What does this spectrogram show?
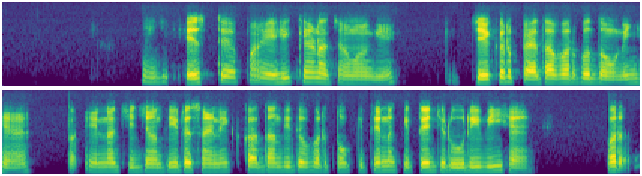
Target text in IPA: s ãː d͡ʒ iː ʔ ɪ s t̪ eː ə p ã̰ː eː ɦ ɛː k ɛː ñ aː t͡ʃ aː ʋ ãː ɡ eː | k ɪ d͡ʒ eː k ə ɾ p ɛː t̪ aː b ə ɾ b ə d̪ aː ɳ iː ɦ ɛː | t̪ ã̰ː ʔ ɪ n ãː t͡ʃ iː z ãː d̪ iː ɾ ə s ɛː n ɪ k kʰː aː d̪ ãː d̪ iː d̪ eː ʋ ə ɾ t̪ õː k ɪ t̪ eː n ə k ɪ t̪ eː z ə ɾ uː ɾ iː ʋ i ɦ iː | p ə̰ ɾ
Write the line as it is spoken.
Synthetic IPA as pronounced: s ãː d͡ʒ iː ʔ ɪ s t̪ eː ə p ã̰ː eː ɦ iː k ɛː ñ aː t͡ʃ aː ʋ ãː ɡ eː | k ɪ d͡ʒ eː k ə ɾ p ɛː d̪ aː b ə ɾ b ə d̪ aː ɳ iː ɦ ɛː | t̪ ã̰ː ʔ ɪ n ãː t͡ʃ iː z ãː d̪ iː ɾ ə s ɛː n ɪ k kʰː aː d̪ ãː d̪ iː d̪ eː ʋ ə ɾ t̪ õː k ɪ t̪ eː n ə k ɪ t̪ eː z ə ɾ uː ɾ iː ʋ iː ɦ ɛː | p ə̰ ɾ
